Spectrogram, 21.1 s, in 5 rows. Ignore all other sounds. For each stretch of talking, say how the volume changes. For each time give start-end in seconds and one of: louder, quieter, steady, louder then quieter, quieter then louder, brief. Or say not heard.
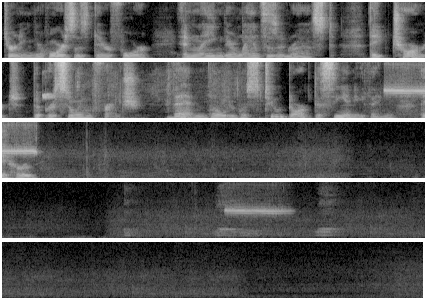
0.0-8.8 steady.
